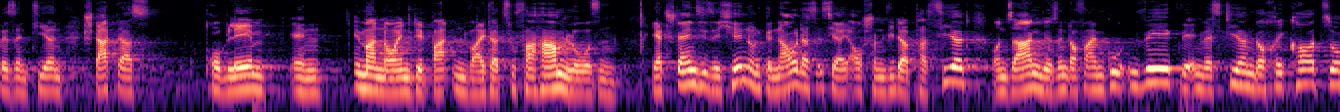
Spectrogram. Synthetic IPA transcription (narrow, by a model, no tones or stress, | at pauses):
pʁ̥ɛzɛntʰiːʁənʃtat̚d̥as | pʁ̥obleːmʔɪn | ʔɪmɐnɔʏəndebatn̩vaɪtɐt͡sufɛɐɦaɐmloːzn̩ | jɛt͡stʃtɛlənziːzɪçhɪnʊnt̚ɡ̥ənaʊdasɪstjaːʔa̰ʊxʃoːnviːdɐpʰasiːɐtʔʊntz̥aːɡŋ̩viːɐzɪntaʊfʔaɪnəmɡuːtn̩veːkv̥iːɐɪnvɛstʰiːʁ̞əndɔχʁ̥ekʰɔɐtz̥ʊ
